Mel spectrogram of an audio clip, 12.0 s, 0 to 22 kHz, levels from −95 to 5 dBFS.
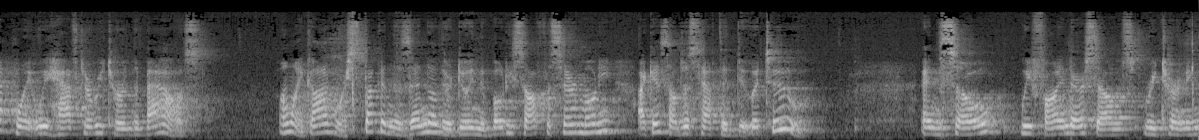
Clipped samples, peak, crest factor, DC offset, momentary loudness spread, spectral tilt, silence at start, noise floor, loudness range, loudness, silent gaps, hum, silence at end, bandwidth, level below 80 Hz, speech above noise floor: under 0.1%; -4 dBFS; 20 dB; under 0.1%; 6 LU; -2.5 dB/octave; 0 s; -52 dBFS; 2 LU; -22 LUFS; none; none; 0 s; 15.5 kHz; -72 dBFS; 30 dB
